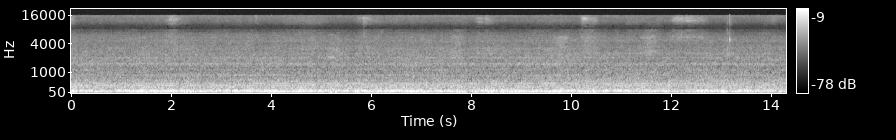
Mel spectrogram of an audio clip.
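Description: A steady low mechanical hum with a constant drone, like a motor running.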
